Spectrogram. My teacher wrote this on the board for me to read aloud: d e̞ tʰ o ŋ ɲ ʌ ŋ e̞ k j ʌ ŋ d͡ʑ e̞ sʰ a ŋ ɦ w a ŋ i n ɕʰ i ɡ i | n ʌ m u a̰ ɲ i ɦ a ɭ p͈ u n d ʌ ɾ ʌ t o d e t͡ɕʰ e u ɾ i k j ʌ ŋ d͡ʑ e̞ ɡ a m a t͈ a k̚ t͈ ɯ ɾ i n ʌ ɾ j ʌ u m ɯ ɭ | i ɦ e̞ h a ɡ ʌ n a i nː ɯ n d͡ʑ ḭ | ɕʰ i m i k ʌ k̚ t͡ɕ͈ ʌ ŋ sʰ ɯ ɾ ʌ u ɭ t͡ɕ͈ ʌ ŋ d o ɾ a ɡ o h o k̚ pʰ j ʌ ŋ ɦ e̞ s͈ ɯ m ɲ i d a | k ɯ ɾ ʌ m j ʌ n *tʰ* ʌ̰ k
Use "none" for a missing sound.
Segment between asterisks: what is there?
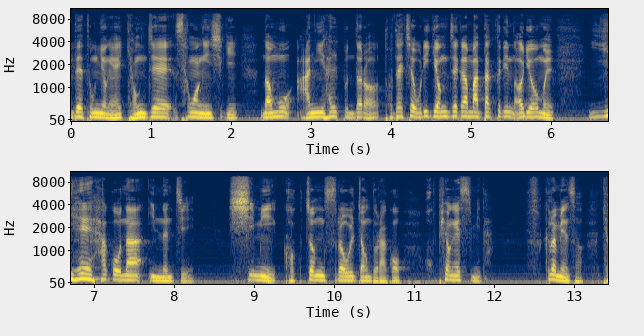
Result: sʰ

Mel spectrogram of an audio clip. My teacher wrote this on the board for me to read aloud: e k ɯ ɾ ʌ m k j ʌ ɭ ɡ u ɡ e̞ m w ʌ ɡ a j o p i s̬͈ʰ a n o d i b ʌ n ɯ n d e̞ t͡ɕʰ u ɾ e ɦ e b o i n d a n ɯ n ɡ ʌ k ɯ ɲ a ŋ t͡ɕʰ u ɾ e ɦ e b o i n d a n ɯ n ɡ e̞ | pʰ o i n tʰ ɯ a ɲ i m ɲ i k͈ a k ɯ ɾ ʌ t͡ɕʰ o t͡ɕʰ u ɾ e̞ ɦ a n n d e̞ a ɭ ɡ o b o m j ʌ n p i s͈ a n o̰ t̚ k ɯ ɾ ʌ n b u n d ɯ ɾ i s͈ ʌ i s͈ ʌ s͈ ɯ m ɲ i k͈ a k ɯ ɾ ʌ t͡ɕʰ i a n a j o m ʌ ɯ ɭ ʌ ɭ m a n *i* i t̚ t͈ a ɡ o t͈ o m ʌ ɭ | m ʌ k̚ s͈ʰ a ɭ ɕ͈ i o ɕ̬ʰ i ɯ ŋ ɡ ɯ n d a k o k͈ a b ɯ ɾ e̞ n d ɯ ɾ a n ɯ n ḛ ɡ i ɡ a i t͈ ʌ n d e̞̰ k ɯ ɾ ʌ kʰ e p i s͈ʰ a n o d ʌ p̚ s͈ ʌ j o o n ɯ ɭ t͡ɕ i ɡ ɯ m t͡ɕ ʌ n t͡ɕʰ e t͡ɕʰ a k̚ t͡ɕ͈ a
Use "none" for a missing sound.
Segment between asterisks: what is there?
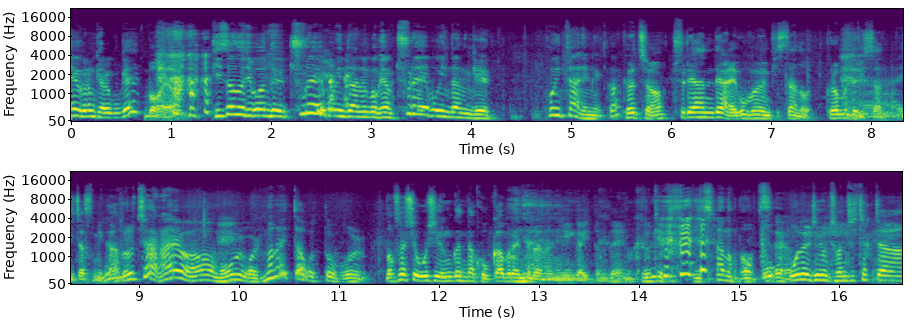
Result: a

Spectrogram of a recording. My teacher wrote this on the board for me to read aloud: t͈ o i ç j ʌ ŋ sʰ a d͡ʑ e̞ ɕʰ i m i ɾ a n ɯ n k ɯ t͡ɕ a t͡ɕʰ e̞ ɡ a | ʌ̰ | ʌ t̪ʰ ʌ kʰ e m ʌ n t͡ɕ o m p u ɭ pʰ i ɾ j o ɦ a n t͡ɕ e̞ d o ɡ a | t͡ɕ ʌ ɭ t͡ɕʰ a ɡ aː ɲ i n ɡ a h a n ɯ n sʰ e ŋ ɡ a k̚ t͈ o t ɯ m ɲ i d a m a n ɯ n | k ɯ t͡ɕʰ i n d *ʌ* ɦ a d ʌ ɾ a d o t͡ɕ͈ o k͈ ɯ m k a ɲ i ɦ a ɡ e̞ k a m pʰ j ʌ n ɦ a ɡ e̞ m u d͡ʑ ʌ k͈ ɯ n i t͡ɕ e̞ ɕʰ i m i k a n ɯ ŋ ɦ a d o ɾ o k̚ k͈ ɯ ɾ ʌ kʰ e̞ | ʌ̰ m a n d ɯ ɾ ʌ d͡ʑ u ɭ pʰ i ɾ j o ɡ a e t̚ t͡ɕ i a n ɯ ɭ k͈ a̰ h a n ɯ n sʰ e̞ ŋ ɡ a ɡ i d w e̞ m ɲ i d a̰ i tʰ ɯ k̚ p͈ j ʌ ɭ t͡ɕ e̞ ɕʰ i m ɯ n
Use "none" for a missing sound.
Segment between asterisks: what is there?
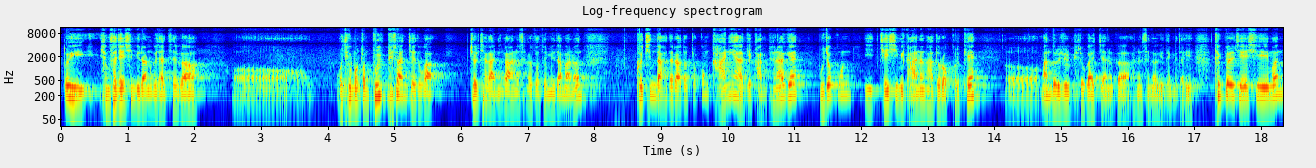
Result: a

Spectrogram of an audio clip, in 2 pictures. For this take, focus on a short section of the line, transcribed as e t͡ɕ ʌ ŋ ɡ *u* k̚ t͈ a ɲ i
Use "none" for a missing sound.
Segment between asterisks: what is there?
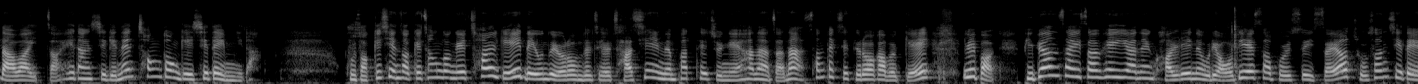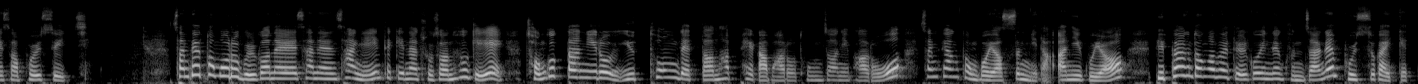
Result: u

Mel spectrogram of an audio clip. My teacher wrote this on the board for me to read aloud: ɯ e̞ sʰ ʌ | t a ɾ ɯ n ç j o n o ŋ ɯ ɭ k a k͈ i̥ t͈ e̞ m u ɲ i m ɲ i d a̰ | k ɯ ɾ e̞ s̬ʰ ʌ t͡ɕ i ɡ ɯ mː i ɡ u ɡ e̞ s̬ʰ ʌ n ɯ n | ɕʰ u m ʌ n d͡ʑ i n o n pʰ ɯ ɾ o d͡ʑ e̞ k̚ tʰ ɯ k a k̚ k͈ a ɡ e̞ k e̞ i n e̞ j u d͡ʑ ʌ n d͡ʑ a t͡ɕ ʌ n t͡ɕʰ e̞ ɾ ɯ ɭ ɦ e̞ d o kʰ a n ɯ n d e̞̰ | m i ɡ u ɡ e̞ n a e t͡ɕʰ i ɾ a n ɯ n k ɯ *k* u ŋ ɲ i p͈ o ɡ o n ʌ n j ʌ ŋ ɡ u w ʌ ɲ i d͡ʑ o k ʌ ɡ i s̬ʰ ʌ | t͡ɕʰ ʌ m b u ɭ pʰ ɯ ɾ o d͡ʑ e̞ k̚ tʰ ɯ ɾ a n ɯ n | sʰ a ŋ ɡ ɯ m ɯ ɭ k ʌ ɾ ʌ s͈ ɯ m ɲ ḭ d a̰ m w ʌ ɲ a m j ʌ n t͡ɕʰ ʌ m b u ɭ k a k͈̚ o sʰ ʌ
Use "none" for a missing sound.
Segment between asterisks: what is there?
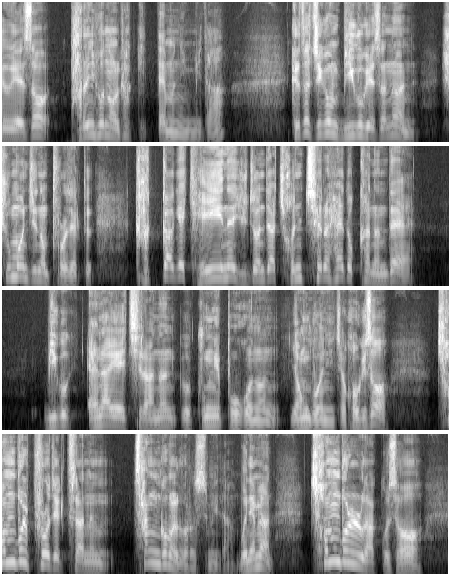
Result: k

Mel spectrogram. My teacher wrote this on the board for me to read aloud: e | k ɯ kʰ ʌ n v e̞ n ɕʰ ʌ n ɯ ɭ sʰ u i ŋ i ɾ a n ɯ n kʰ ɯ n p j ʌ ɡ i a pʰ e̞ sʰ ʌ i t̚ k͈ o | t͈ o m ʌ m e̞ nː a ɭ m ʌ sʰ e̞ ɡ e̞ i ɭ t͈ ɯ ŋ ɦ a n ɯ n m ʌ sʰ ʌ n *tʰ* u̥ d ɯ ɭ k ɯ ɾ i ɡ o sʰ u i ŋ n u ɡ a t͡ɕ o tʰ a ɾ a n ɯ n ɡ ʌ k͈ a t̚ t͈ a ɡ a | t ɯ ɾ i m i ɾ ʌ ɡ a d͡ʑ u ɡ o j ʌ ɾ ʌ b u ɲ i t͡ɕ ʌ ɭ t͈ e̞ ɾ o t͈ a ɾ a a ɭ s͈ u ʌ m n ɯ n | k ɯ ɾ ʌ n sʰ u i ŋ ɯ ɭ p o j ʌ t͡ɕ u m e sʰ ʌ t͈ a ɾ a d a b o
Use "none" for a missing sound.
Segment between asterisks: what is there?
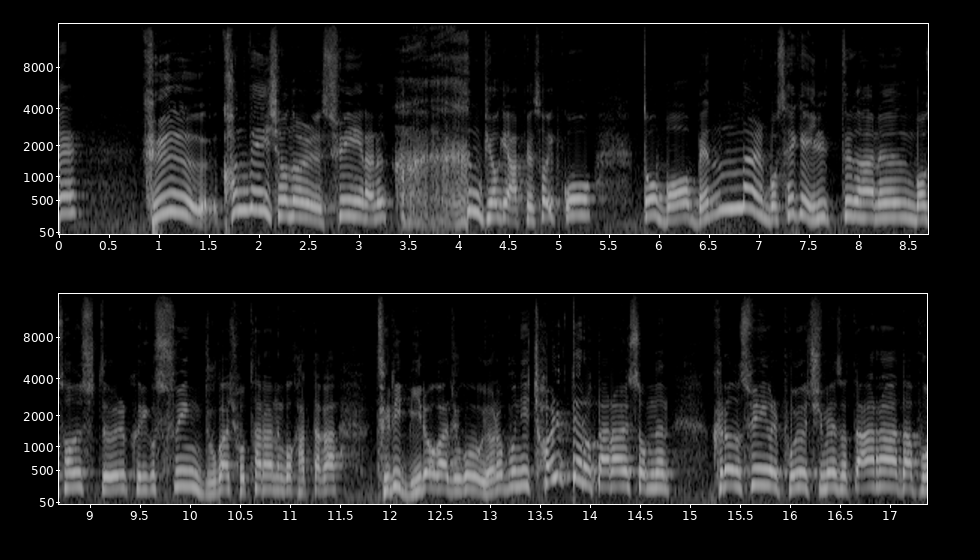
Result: sʰ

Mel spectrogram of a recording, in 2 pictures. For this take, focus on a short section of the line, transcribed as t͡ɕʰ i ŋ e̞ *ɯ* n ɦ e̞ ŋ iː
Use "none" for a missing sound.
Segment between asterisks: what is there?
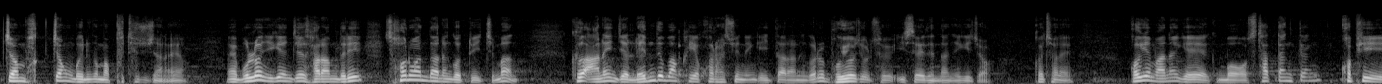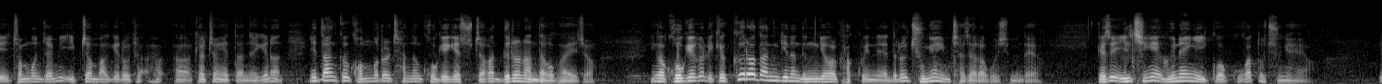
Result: ɯ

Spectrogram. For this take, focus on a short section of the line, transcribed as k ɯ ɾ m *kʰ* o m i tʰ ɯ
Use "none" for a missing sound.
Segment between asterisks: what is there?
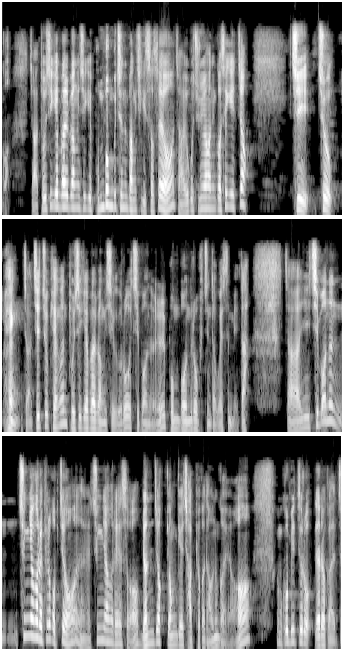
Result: k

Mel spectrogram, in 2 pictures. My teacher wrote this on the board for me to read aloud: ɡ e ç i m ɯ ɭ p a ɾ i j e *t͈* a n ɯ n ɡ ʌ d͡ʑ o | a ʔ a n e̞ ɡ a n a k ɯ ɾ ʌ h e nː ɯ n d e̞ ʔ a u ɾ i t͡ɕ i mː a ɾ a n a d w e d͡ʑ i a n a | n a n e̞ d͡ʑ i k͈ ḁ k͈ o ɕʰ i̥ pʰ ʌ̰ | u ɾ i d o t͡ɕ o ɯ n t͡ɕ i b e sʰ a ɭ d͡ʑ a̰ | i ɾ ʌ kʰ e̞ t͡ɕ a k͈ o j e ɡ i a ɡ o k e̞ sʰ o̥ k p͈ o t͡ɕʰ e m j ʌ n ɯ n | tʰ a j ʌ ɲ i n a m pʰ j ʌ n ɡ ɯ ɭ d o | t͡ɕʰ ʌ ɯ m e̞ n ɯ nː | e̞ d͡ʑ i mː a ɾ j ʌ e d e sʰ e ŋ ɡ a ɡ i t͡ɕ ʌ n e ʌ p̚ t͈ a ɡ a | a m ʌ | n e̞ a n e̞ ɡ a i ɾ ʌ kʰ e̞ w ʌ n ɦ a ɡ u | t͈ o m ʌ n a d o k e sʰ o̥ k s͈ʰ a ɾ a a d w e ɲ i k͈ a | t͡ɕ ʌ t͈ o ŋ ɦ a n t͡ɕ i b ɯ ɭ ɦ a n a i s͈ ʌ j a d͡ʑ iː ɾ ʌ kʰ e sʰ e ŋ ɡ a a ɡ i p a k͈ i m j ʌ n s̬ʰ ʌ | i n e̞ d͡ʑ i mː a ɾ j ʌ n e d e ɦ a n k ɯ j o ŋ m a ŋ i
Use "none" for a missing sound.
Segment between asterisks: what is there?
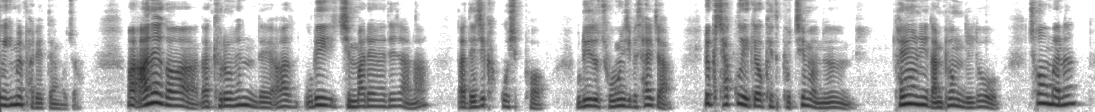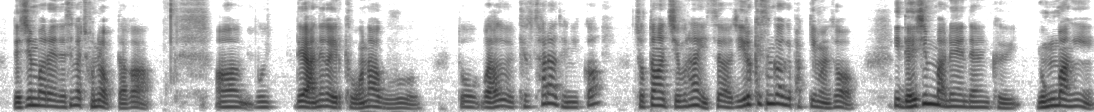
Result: t͈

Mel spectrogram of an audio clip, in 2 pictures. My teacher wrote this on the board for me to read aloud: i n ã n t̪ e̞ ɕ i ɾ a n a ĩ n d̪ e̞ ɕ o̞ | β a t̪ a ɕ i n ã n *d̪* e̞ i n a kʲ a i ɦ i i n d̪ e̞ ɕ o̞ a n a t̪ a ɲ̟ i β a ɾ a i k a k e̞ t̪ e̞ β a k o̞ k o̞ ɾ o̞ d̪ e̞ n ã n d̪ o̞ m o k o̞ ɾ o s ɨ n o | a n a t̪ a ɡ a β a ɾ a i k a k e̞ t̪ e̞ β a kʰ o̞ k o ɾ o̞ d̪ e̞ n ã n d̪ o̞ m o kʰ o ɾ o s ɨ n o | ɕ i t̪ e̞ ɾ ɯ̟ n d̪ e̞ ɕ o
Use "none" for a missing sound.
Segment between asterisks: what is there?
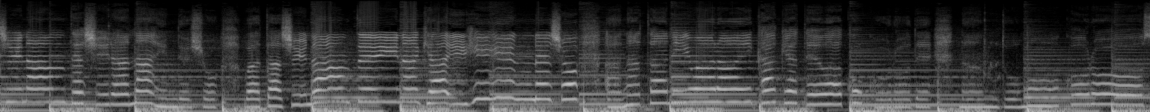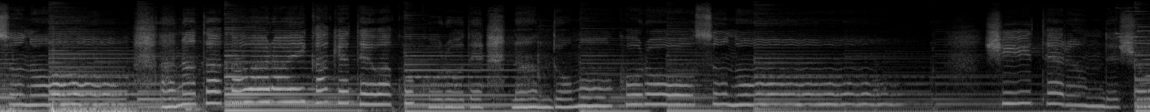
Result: t̪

